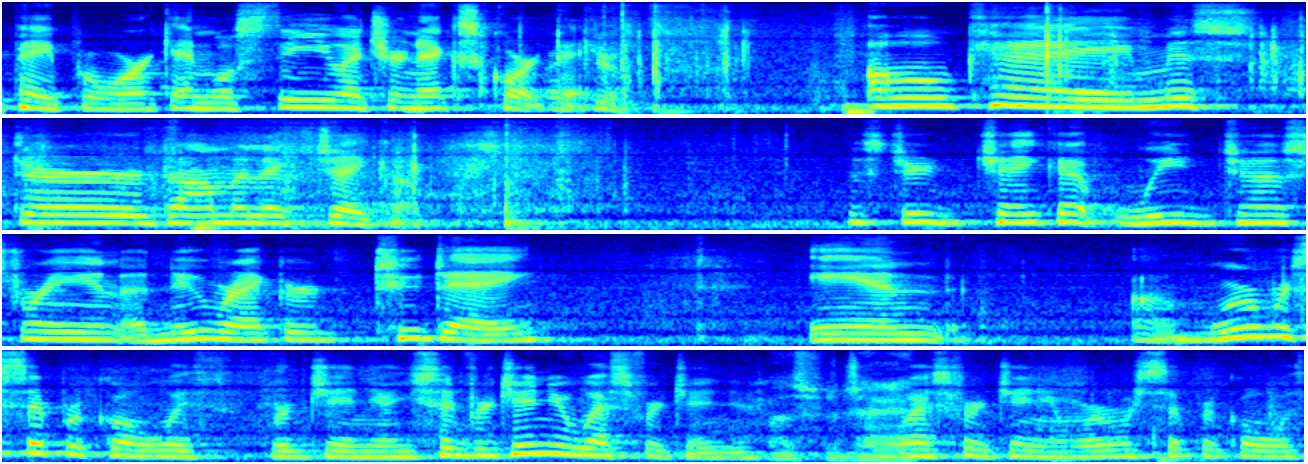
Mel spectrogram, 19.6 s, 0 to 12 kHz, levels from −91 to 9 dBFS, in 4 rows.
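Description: No technical faults are audible.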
